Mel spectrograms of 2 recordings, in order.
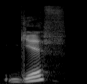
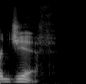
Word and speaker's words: GIF: Is it pronounced GIF or JIF? – Woo. That's big. – Yeah. That's tough. – I'm coming out of the gates and I'm saying JIF. – You're saying JIF? – Yeah, JIF. – I've always been a GIF guy.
